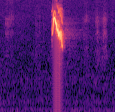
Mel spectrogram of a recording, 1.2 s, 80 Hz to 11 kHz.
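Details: A chaffinch fledgling on a doorstep under ferns, on a warm summer evening around half past eight, 16 July 2020, gives one short, high, clear chirp that slides downward, with silence around it.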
